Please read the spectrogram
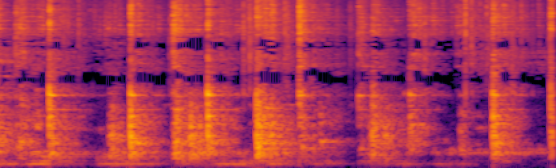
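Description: Perforated steel spatula scraping and clinking around a small stainless-steel kadai as it stirs roasting dals and seeds, in quick strokes about two or three a second.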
